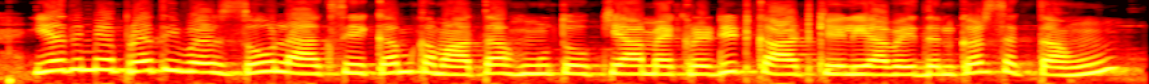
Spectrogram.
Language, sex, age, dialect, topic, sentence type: Hindi, female, 25-30, Awadhi Bundeli, banking, question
